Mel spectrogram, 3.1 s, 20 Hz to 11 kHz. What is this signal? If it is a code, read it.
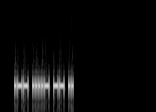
Morse code, heard as a keyed tone, about 40 wpm, 700 Hz. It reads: W4MI
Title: USA Call Signs - 4 Characters - 40wpm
